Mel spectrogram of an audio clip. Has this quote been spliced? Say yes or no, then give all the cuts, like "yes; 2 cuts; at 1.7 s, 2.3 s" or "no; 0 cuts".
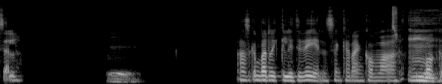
no; 0 cuts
